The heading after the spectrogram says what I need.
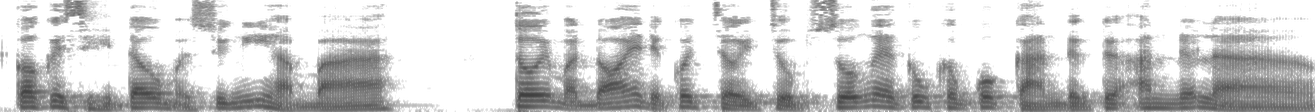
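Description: An uneasy older husband in an audio storybook, voiced by a man, low and halting. He brushes off worry, yet his speech keeps faltering with lively turns of pitch. Faint music sits behind him. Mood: reassuring. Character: older village husband, uneasy, shaken, stubborn.

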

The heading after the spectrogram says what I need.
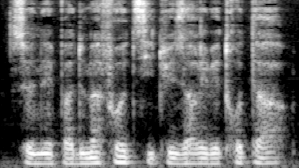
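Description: A man voicing a gruff, nosy innkeeper who talks in a mocking, rough manner. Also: deep voice, little pitch movement, fairly quick, warm tone.

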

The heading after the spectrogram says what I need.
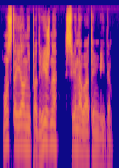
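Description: A man reading an audiobook in measured storytelling, voicing the characters. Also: medium pitch, expressive, mellow, dry recording, clean studio sound. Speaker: narrator. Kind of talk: audiobook narration.

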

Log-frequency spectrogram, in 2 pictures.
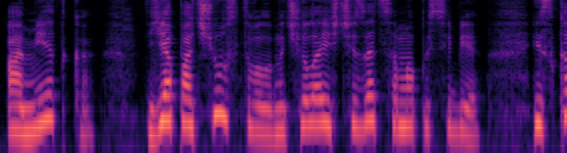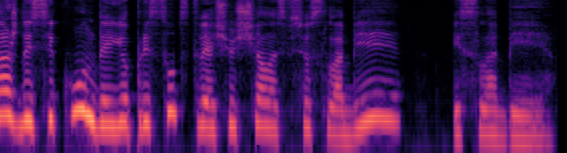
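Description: A woman narrating a first-person fantasy audiobook in a dramatic, expressive reading, close on the mic. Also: a little high, moderate pace, no echo.

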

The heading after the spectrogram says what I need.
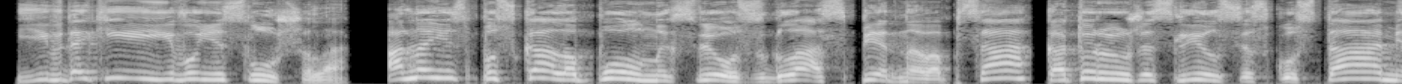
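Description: A woman narrating a story aloud, reading in an expressive, dramatic way. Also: mid-range voice.

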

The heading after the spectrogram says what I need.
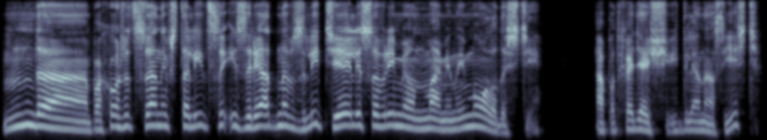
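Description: A man narrating a fantasy audiobook in the first person with a lively, expressive reading. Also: high voice, normal speed, no echo, clean studio sound.

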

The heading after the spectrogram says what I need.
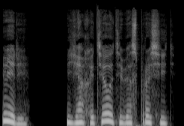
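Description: A man's voice: high-pitched, moderate pace, warm tone, no echo, studio quality, voice pushed up, close to an everyday voice. A man voicing an earnest, anxious young woman, the hero's elder sister, with an emotional, pleading way of speaking.

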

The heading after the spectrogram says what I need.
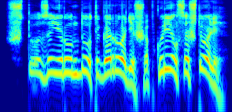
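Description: A man's voice: very animated, moderate pace, warm tone, dry recording, clean studio sound, exaggerated voice. A man voicing a haughty, middle-aged rich businessman who gives orders and protests. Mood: indignant. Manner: haughty, shrill, commanding. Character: indignant rich middle-aged businessman, pompous then frightened.

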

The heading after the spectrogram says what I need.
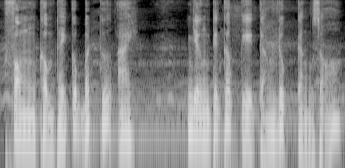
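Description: A man's voice: lowish voice, big pitch swings, a little slow, a little mellow. A man reading a scripted horror story as a narrator, with music behind his voice. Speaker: narrator of ghost stories. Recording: music under the voice. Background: background music.

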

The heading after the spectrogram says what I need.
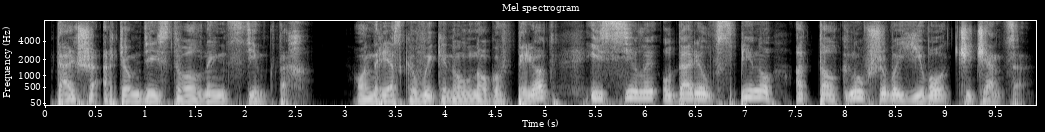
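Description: A man reads a novel aloud in a grave storytelling manner. His voice is husky and fairly low, and his pitch moves in lively swings. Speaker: audiobook narrator. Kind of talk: scripted narration.

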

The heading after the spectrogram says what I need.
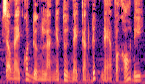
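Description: A man's voice: fairly low pitch, big pitch swings, fast, soft background music. A man narrating a spooky first-person horror story in a tense, dramatic storytelling manner.

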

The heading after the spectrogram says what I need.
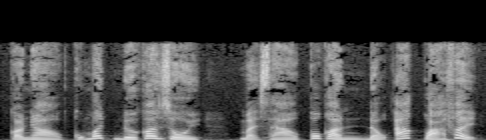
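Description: A woman's voice: medium pitch, very animated, normal speed, no echo, studio quality. A woman voicing a resentful older woman who scolds reproachfully.

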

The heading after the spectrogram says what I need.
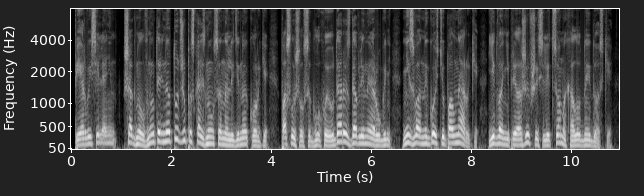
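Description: A man narrating a first-person fantasy audiobook in an expressive, wry storytelling manner. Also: mid-range voice, no room sound, clean studio sound.

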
